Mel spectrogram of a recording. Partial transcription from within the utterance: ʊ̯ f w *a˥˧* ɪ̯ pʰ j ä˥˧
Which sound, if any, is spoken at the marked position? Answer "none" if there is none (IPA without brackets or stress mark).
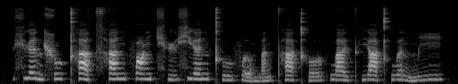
a˥˧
